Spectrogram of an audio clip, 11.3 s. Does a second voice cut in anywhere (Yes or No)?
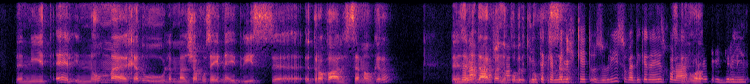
Yes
